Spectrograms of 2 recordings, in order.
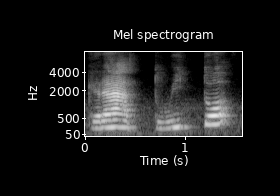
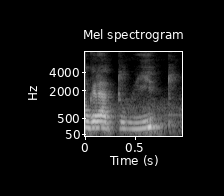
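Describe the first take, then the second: First: Gratuito slowly as gra-TÚI-to; stress on TUI in gratuito. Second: Gratuito as gra-tu-Í-to; stress on the I in gratuito. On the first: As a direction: sound out gratuito, UI in one syllable. (gratuito devagar, com tônica no U) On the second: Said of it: "e não gratuito". (gratuito com hiato e tônica no I) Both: Shown as a demonstration.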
